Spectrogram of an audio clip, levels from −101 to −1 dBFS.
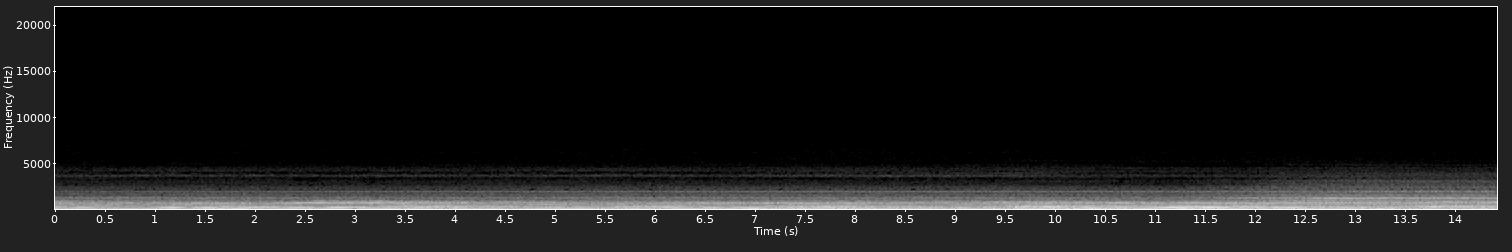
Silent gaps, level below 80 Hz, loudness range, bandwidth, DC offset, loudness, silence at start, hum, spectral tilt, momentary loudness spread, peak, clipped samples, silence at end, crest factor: none; -28 dBFS; 4 LU; 2.5 kHz; under 0.1%; -25 LUFS; 0 s; none; -12.5 dB/octave; 6 LU; -8 dBFS; under 0.1%; 0 s; 14 dB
